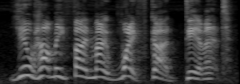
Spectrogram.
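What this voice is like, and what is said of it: Angry yelling. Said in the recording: “stop yelling!”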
